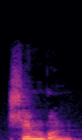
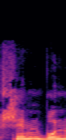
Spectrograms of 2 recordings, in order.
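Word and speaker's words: 新聞: इसको जब प्रोनाउंस करेंगे तो कुछ इस तरीके से करते हैं, शिमबुन। क्यों, क्योंकि ब से पहले आ गया, ब से पहले आ गया, तो बोलते समय शिमबुन बोलेंगे। आप शिनबुन भी बोलेंगे तो भी कोई गलत नहीं है, उसमें समझ आ ही जाएगा।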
